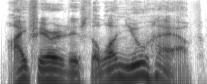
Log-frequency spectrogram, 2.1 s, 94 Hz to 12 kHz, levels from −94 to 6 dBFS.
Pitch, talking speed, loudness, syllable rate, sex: 110 Hz, 230 wpm, -16 LUFS, 5.0 syllables/s, male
